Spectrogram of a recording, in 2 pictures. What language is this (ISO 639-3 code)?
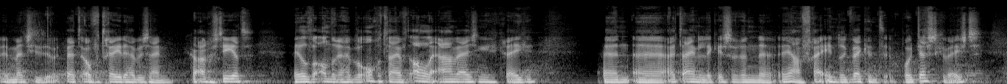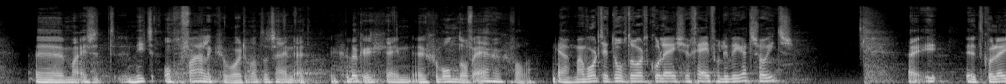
nld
